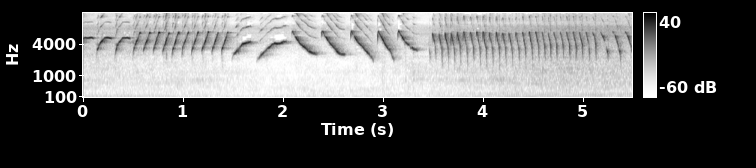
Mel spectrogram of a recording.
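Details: Canary in full song: rapid repeated notes form a rolling trill, followed by slow looping downslurred whistles, then a long, fast, even trill to the close.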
